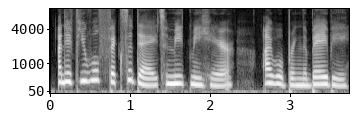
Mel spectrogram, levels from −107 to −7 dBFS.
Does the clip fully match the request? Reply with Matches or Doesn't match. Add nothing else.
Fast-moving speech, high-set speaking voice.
Matches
